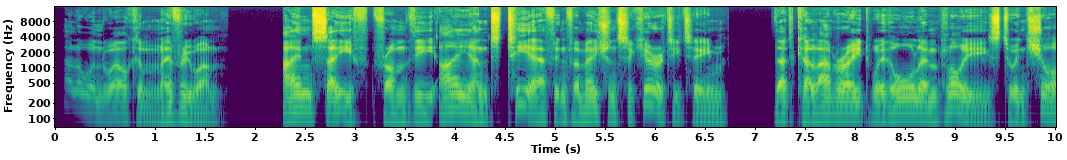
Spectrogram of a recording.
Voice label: elearning voicereel

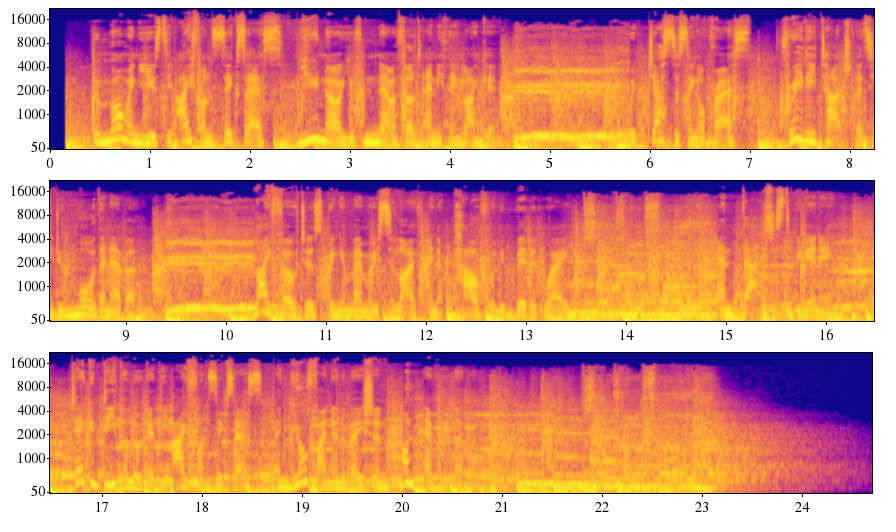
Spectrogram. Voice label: English; Apple

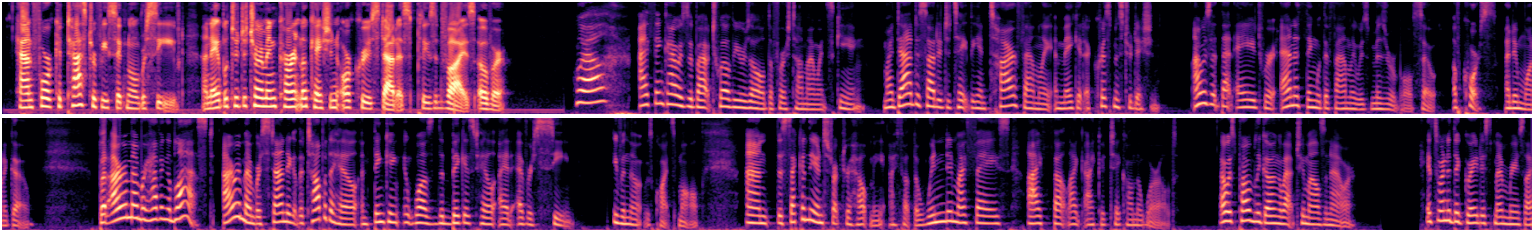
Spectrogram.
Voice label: american accent

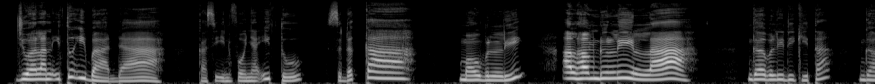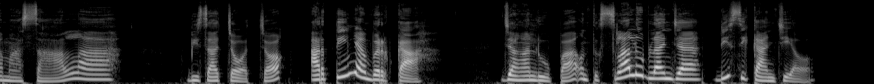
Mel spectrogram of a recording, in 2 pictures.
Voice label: Promo; Si Kancil

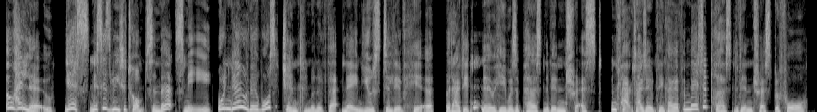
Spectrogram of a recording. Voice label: Old lady character

